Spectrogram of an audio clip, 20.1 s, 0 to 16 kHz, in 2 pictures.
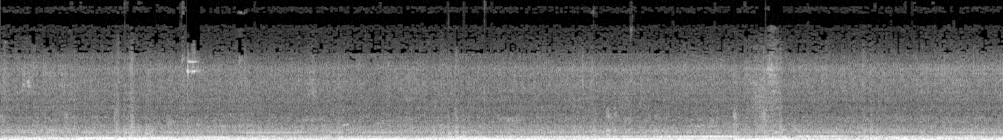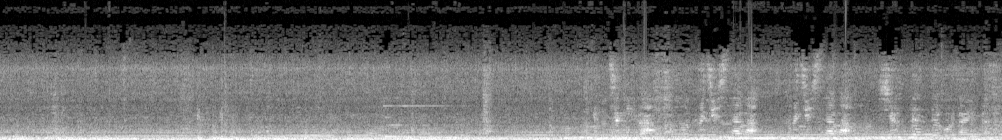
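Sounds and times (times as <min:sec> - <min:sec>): electric train rumbling: 0:00.0 - 0:20.0.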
